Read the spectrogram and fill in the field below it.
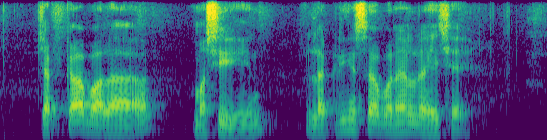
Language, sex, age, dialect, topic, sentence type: Maithili, male, 46-50, Bajjika, agriculture, statement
